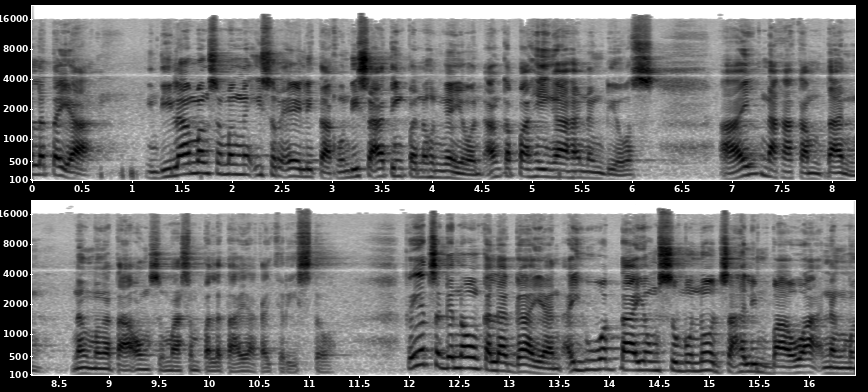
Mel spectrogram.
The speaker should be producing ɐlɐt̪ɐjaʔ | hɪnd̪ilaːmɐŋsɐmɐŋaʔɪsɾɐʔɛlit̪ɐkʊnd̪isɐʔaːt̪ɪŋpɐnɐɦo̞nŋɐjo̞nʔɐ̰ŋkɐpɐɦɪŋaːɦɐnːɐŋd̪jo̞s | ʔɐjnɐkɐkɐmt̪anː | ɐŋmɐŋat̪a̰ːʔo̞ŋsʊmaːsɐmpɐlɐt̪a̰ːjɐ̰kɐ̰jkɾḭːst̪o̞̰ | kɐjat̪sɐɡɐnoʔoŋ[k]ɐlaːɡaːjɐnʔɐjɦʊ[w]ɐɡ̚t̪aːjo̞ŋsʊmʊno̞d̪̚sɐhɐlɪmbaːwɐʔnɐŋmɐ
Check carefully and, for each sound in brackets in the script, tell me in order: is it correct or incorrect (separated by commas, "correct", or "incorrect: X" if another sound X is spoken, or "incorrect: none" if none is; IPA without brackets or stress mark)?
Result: correct, correct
